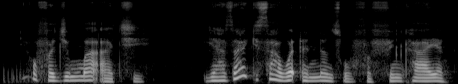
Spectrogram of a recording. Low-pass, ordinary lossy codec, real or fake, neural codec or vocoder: none; none; real; none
